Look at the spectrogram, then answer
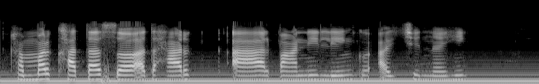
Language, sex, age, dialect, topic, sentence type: Maithili, female, 18-24, Southern/Standard, banking, question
